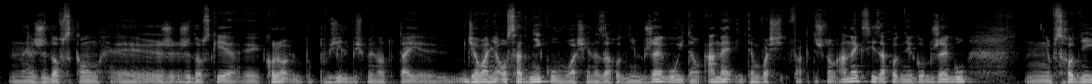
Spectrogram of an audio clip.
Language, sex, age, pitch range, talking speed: Polish, male, 30-49, 95-110 Hz, 105 wpm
